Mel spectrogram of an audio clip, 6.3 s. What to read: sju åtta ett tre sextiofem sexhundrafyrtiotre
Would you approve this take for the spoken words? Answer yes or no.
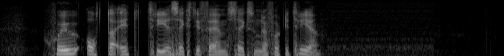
yes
